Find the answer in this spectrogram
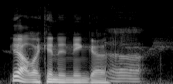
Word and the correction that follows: Anhinga: Anhinga. – Anhinga, yeah.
